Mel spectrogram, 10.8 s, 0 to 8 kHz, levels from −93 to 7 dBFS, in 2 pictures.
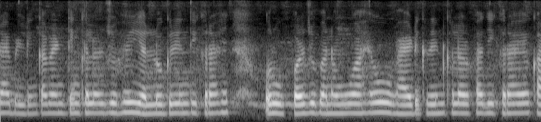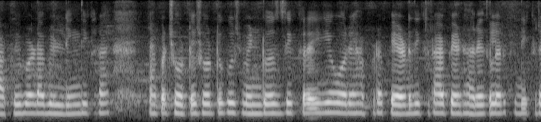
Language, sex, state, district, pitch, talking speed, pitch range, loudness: Hindi, female, Rajasthan, Churu, 230 Hz, 300 wpm, 220-235 Hz, -18 LUFS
